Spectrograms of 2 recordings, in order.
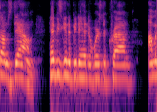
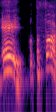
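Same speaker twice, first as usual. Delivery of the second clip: acted angry outburst, higher pitch; 4 semitones higher than usual. Retelling jumping up after a friend got hit: imitating own angry outburst. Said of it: "Now I'm mad".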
